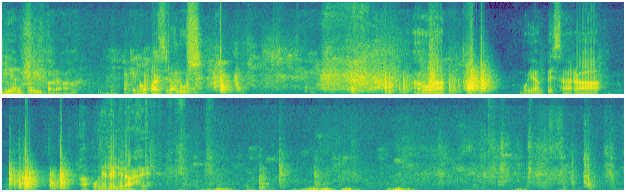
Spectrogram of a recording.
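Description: Wooden boards knock and clatter against each other.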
